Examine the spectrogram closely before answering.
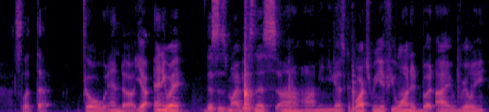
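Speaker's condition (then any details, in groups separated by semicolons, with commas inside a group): No condition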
